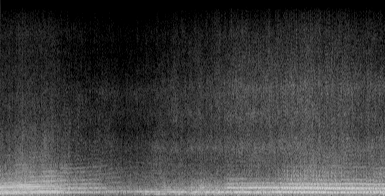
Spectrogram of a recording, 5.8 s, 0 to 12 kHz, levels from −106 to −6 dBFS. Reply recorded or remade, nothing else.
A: recorded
